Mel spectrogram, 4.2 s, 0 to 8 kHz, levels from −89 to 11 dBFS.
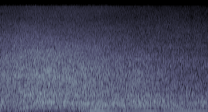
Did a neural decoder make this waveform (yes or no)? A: yes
